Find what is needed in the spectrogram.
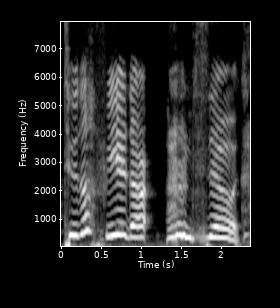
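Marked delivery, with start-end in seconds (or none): none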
